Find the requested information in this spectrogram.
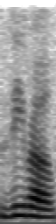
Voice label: "0", Voice Female; TalkingKeys

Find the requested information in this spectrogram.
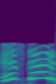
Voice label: "Oi nutter", Speech, Dutch; International; 11khz

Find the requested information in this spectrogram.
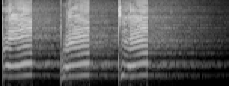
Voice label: VOICE GRL HOUSE 125 A; eJay Sound Collection 2

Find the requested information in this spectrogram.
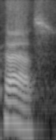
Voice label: "pass", dealer's speech; PowerPOKER Demo

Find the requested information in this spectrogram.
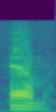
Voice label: "m" male, alphabet; Web Clip Empire 150,000

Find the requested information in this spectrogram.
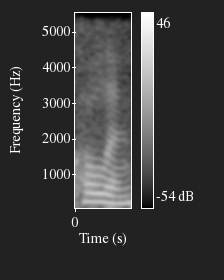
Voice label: "Colon", Voice Female; TalkingKeys

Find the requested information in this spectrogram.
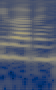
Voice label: "Eleven", female voice; TalkingKeys

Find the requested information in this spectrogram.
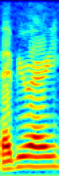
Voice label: "february", speech; Informer 1.0; InformerSpeak

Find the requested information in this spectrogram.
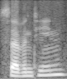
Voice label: "6", poker; iPoker 2000

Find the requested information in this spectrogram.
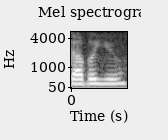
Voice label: "W", female voice; TalkingKeys

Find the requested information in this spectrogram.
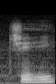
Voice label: "g" male, voice alphabet; Web Clip Empire 150,000

